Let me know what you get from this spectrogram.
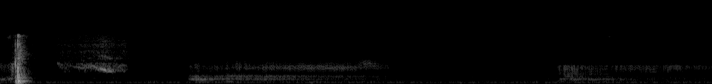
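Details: Rescued calico kitten Aki, about six weeks old, in a threat display at a home in Kagoshima, Japan: a loud knock, a harsh spitting hiss, then a steady low growl lasting two seconds, a pause, and a second drawn-out growl.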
